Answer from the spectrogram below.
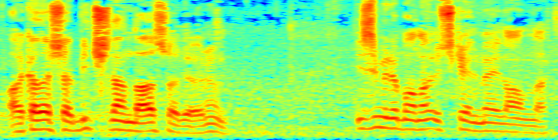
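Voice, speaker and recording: A man's voice: medium pitch, lively intonation, quick pace, darkish tone. Man hosting casual interviews over street noise. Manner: repeats answers back. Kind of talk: casual vox-pop presenting. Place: outdoors on a city street. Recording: clear outdoor traffic noise.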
